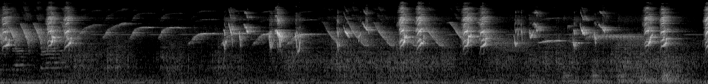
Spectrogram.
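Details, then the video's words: Varied, energetic song of a long-tailed shrike for prompting other shrikes to sing: dense sweeping whistles, rapid downslurred notes and sharp chips packed tightly with few pauses. "SUARA cendet Gacor full varian"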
